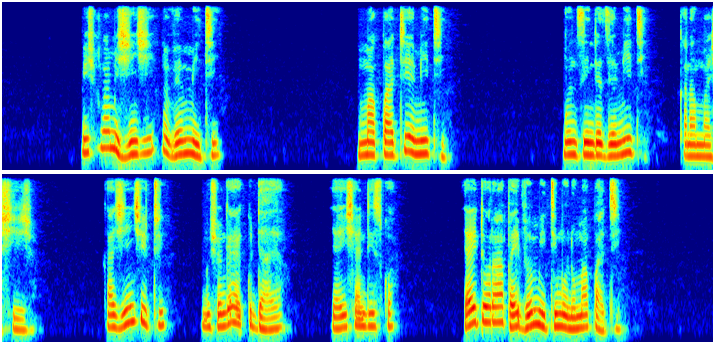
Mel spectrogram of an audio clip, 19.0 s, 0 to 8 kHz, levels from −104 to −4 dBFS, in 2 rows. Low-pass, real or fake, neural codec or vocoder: 7.2 kHz; real; none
